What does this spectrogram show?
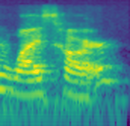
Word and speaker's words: Weishar: next we have westchart white sword sorry if i mispronounce the name am i here there we are hi my name is weishar which everybody gets wrong so don't worry i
